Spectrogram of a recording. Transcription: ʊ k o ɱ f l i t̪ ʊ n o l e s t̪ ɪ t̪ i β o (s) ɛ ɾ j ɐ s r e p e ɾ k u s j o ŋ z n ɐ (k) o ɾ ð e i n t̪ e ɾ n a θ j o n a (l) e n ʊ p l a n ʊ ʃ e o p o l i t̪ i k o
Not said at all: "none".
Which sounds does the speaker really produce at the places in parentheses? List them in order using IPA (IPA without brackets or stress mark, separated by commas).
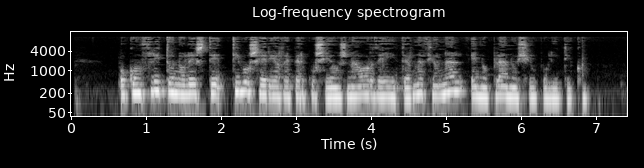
s, none, l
